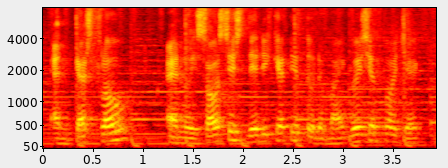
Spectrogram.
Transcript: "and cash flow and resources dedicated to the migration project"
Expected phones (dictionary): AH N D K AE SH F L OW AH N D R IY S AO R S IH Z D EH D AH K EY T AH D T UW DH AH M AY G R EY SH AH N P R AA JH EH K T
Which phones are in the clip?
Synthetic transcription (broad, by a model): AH N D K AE S F L OW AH N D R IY S AO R S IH S D EH D AH K EY T AH D T UW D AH M AY G R EY SH AH N P R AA JH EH K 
